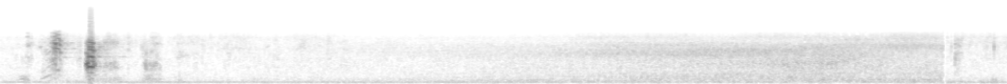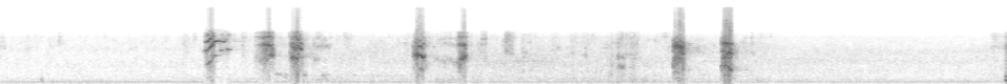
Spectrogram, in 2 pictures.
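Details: Dog swimming and playing in water: a couple of sharp barks at the start, a long stretch of soft splashing hiss, then a quick run of loud, clipped barks near the end.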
